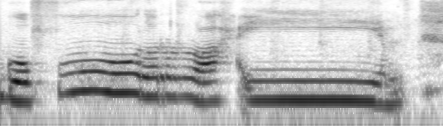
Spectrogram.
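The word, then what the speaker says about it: غَفُورٌ رَحِيمٌ: Jadi dibacanya tanpa dengung alias melebur ke huruf selanjutnya yaitu gofurur rohim.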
